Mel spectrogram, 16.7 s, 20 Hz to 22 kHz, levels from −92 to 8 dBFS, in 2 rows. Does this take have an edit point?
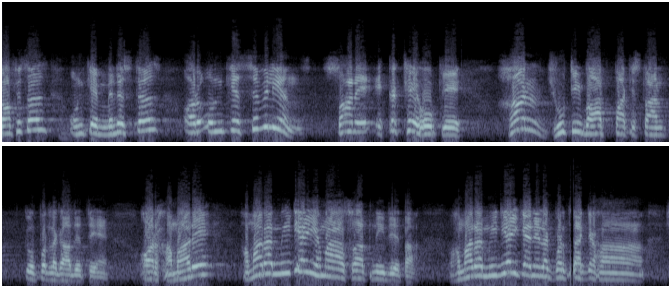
no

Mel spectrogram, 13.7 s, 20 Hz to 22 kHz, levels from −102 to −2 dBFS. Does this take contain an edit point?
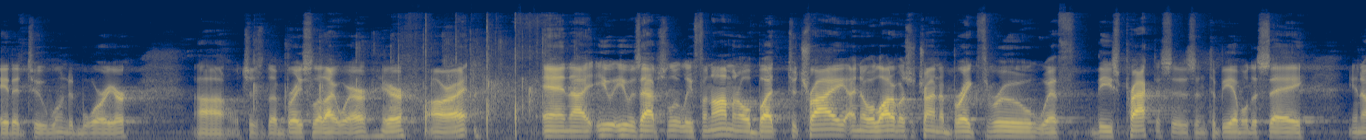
no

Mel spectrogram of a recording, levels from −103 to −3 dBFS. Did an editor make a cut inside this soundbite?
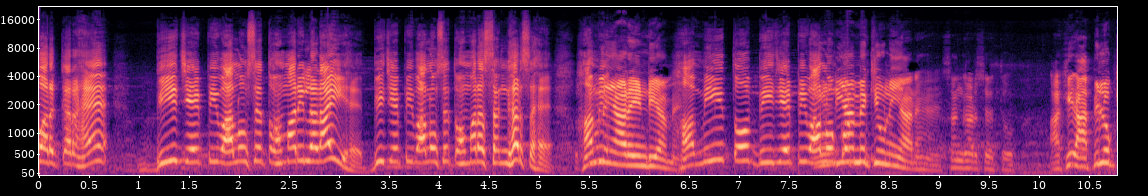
no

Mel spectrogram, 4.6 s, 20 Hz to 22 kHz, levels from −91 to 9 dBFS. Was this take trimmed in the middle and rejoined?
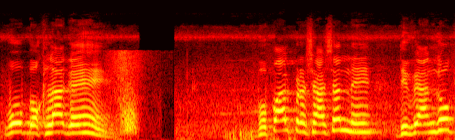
yes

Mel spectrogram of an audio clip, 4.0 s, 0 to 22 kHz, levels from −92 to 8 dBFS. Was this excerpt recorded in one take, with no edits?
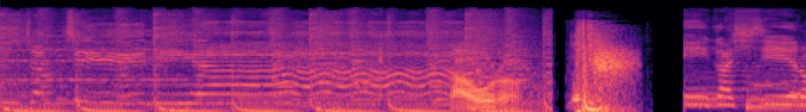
yes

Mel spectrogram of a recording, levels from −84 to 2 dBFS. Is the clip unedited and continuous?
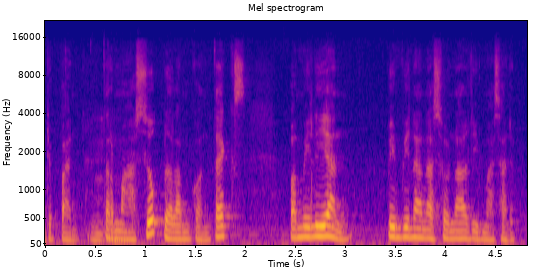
yes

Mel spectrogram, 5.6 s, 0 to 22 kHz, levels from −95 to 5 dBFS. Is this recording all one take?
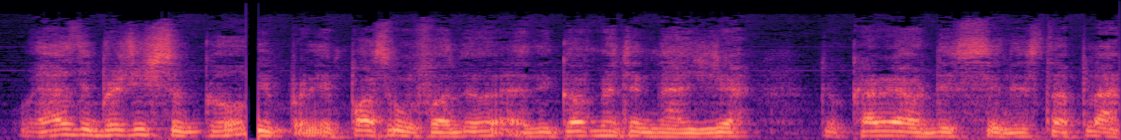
no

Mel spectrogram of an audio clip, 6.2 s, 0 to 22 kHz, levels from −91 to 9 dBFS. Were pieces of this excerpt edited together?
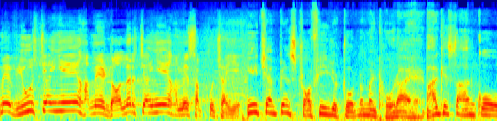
yes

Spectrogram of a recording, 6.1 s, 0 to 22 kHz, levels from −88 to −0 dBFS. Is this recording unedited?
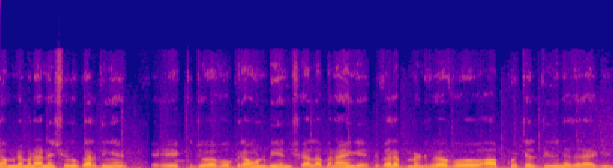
no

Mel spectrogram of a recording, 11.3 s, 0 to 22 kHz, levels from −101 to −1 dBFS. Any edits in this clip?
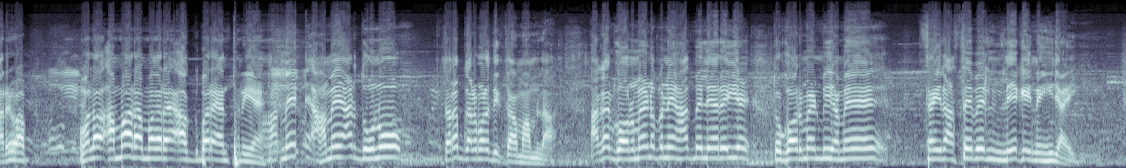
yes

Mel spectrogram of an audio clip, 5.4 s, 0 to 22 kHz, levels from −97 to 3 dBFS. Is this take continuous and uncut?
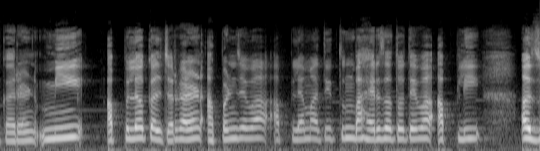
yes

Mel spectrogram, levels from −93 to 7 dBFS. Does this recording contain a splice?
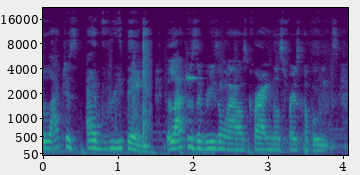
yes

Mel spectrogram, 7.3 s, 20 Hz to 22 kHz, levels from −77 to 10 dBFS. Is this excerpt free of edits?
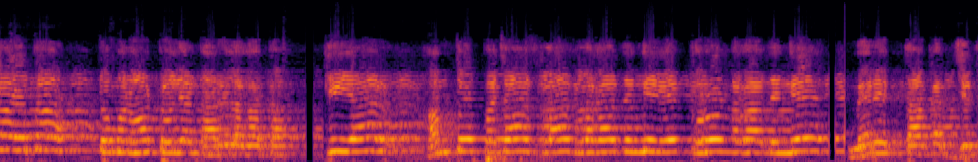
no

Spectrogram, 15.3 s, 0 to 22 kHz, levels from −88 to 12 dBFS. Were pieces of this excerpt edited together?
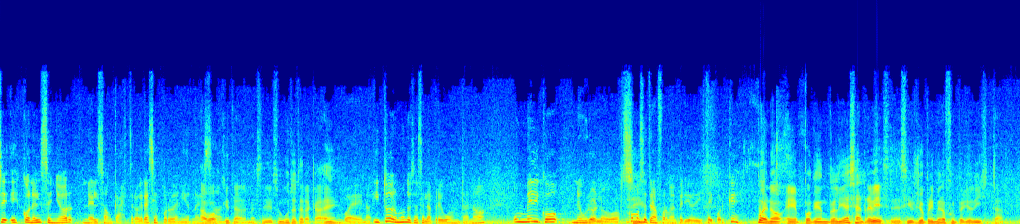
yes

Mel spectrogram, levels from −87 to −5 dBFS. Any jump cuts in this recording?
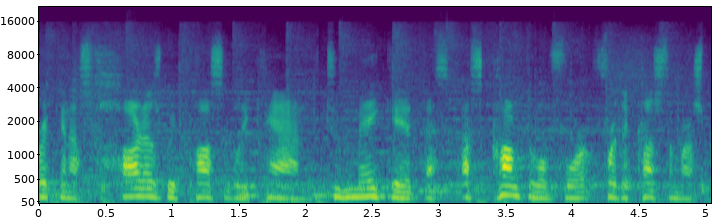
yes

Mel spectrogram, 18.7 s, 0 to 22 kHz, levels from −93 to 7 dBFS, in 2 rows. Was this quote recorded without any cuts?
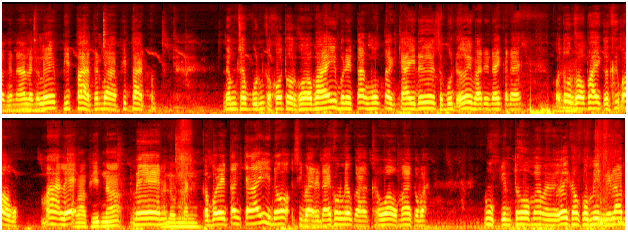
yes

